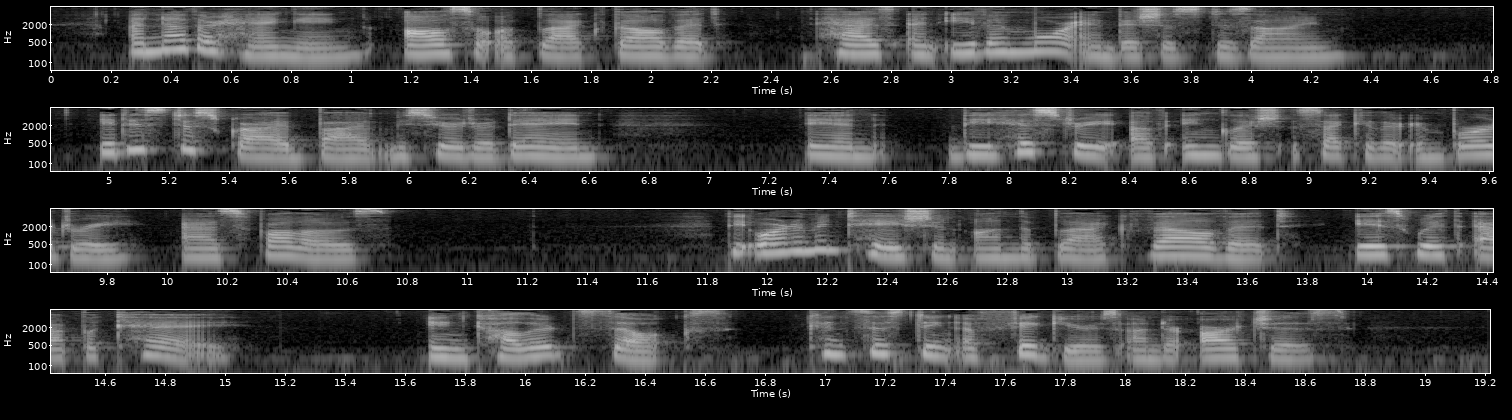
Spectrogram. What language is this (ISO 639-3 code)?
eng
